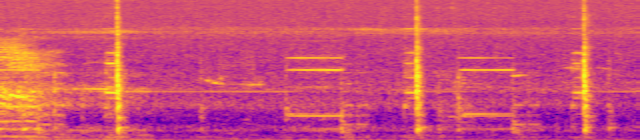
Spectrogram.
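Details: Xbox One S disc drive with a Burnout Paradise disc showing dirt; sharp clicks every few seconds between short whirring spin-ups as it retries and fails; disc ejects normally without sticking; disc drive failing to read the disc.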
